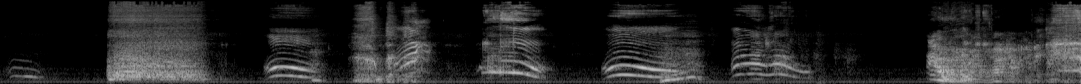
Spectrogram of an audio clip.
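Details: Infant boy with a pacifier before bedtime play: rough, noisy coughs between bursts of babbling and playful cooing; infant cough.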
